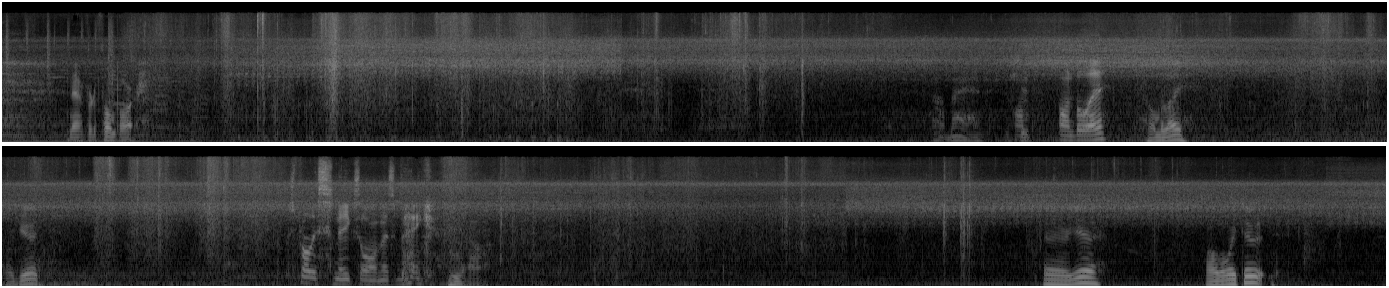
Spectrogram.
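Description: A man speaks nearby in short calls.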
